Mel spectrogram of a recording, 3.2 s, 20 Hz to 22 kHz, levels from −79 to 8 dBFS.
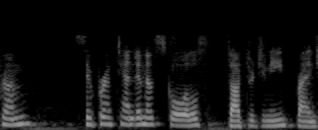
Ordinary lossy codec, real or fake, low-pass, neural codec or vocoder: MP3, 48 kbps; fake; 7.2 kHz; codec, 16 kHz, 0.5 kbps, X-Codec, HuBERT features, trained on general audio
